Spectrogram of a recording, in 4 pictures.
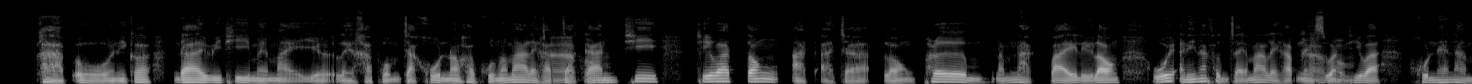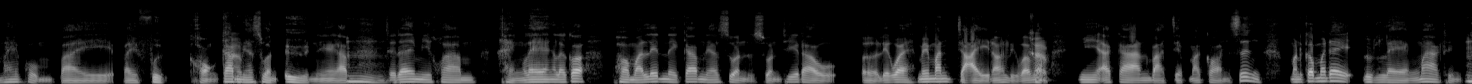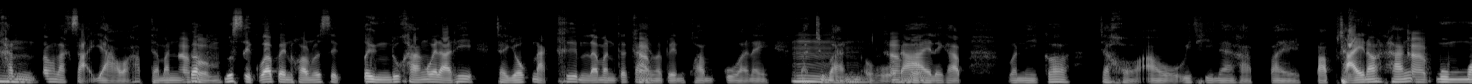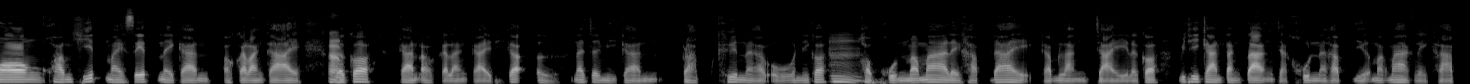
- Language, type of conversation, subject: Thai, advice, กลัวบาดเจ็บเวลาลองยกน้ำหนักให้หนักขึ้นหรือเพิ่มความเข้มข้นในการฝึก ควรทำอย่างไร?
- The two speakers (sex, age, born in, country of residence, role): male, 20-24, Thailand, Thailand, user; male, 25-29, Thailand, Thailand, advisor
- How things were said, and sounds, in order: tapping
